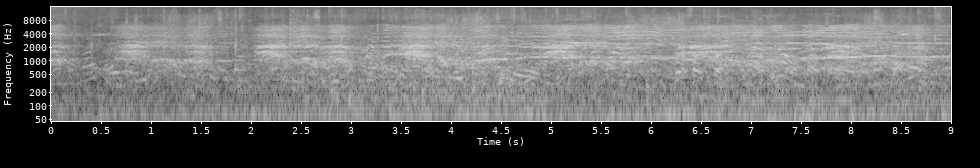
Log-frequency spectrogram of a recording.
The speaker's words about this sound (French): acclamé lors de son arrivée par les enfants de Pointe-à-Pitre. Écoutez mon Rhum, écoutez-les crier, les écoliers.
